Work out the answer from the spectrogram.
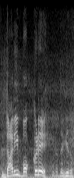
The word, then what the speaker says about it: Daribokgre: আর সুদীপের অবস্থা তো একচুয়ালি উচ্চারণ হচ্ছে দাড়ি বকরে ডি এ আর আই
